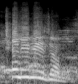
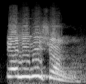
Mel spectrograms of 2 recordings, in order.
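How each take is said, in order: First: The first t is aspirated, with a puff of air. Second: The first t is plain, without a puff of air. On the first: The speaker calls it right. "কিন্তু কি হবে?" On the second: The speaker calls it wrong. "আমরা পড়ছি আগে কি?"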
